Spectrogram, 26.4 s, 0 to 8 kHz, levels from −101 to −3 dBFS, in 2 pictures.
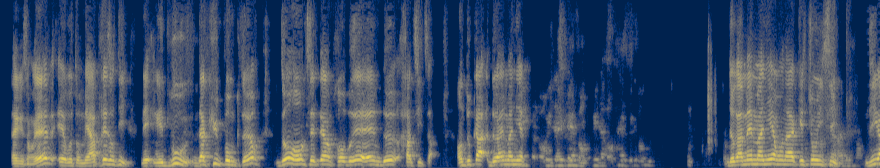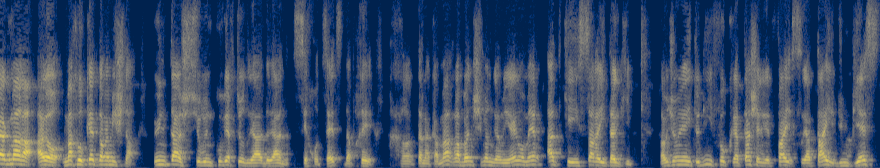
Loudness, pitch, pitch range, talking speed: -23 LUFS, 180 Hz, 150-205 Hz, 175 wpm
